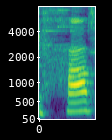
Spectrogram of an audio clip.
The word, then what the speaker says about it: half: and pronounced differently example in the word half is pronounced with l as silent so these are some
